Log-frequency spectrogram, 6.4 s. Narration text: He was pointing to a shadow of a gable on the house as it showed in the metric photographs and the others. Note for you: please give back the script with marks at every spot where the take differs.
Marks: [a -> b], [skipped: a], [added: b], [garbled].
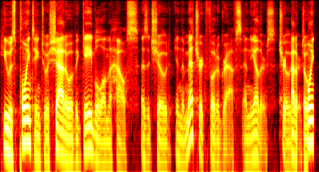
He was pointing to a shadow of a gable on the house as it showed in the metric photographs and the others. [garbled]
